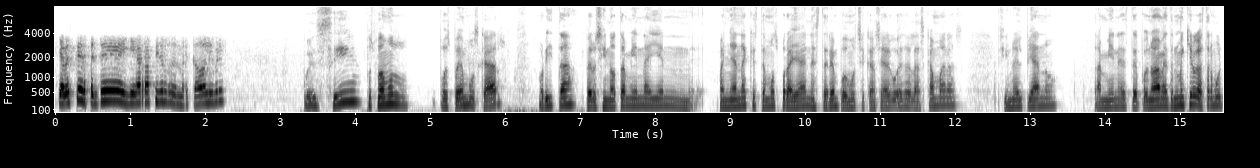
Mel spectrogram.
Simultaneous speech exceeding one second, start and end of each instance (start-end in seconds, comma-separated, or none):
none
